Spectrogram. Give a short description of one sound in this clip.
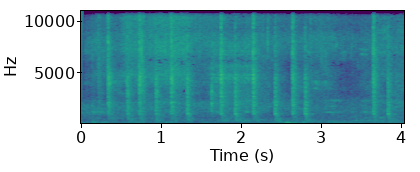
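A finger presses a button on a television with a soft click.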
